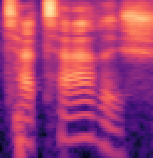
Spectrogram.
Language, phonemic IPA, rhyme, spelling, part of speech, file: German, /taˈtaʁɪʃ/, -aːʁɪʃ, Tatarisch, proper noun, De-Tatarisch.ogg
- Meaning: Tatar (language)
